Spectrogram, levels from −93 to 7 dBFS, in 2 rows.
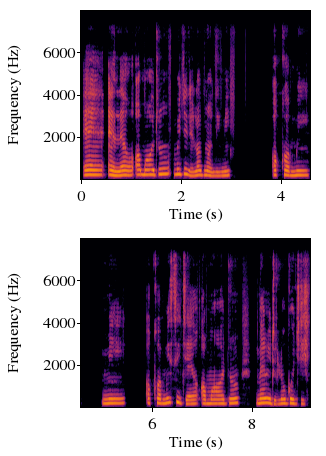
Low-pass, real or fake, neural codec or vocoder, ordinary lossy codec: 7.2 kHz; real; none; none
